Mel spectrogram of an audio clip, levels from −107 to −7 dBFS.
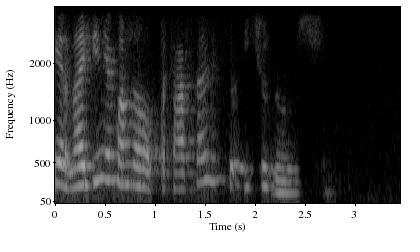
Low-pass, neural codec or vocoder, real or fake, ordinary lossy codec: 3.6 kHz; codec, 16 kHz, 1 kbps, X-Codec, HuBERT features, trained on balanced general audio; fake; Opus, 32 kbps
